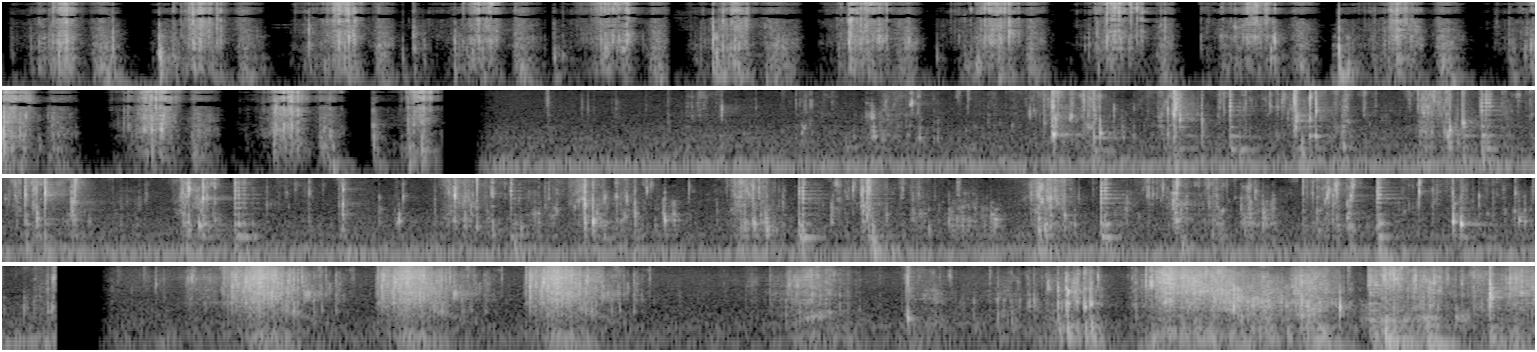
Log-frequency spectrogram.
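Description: Hands squishing and pressing slime. First comes a run of crisp crackling squishes, about two a second, from thick purple slime pressed in a plastic tub. About ten seconds in, it changes to many small wet clicks and pops as glossy slime is kneaded over a faint low hum. About two-thirds of the way through come louder crunchy squishes from red clear slime full of foam beads.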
